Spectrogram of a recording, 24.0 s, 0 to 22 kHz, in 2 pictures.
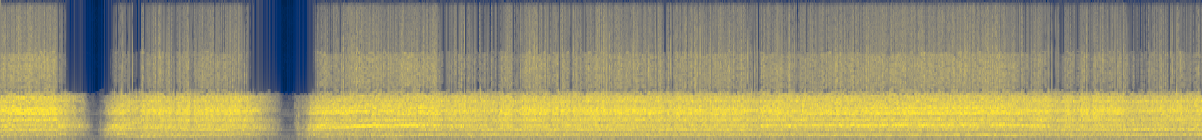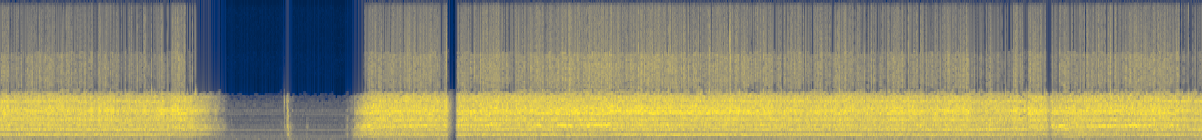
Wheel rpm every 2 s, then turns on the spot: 150, 130, 210, 210, 210, 220, 210, 40, 210, 230, 230, 190.
none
